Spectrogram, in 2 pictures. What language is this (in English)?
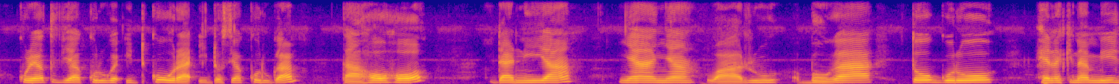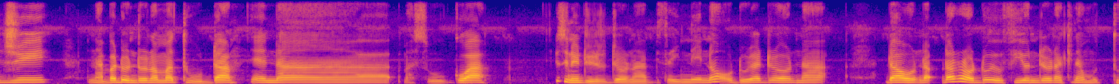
Kikuyu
